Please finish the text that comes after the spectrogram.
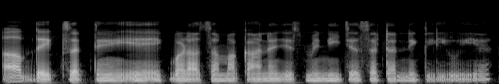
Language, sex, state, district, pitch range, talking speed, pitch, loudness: Hindi, female, Punjab, Kapurthala, 85-90 Hz, 190 wpm, 85 Hz, -21 LUFS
